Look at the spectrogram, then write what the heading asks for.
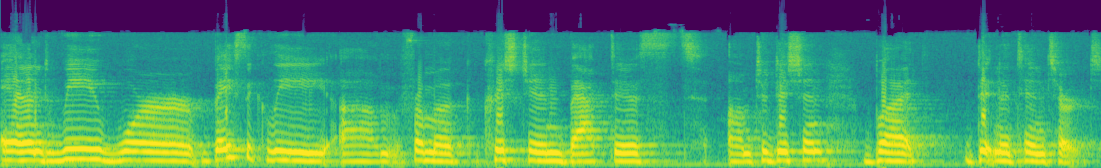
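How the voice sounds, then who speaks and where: Someone speaks very slowly in a Texan accent, with monotone, flat intonation. The recording carries an audible room echo and noticeable background noise. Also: woman, medium pitch for a woman. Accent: Texan American. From Texas. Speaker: interview guest. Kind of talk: interview. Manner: hesitant, many fillers.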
